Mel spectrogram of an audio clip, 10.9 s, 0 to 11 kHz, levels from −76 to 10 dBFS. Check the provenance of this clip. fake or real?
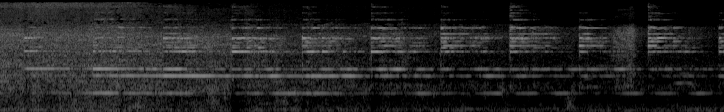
real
